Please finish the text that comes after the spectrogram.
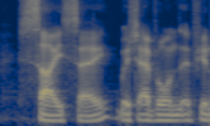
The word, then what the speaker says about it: Saisei: So that's what says is it Saisei if I say it right Yes.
